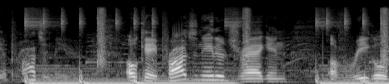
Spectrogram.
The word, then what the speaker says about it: progenitor: That's how you say it, Progenitor.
